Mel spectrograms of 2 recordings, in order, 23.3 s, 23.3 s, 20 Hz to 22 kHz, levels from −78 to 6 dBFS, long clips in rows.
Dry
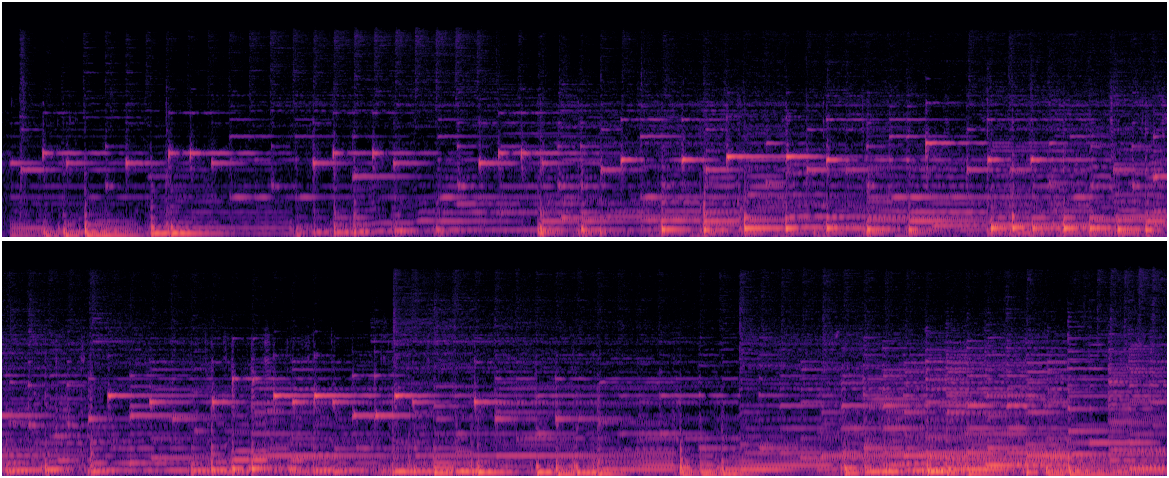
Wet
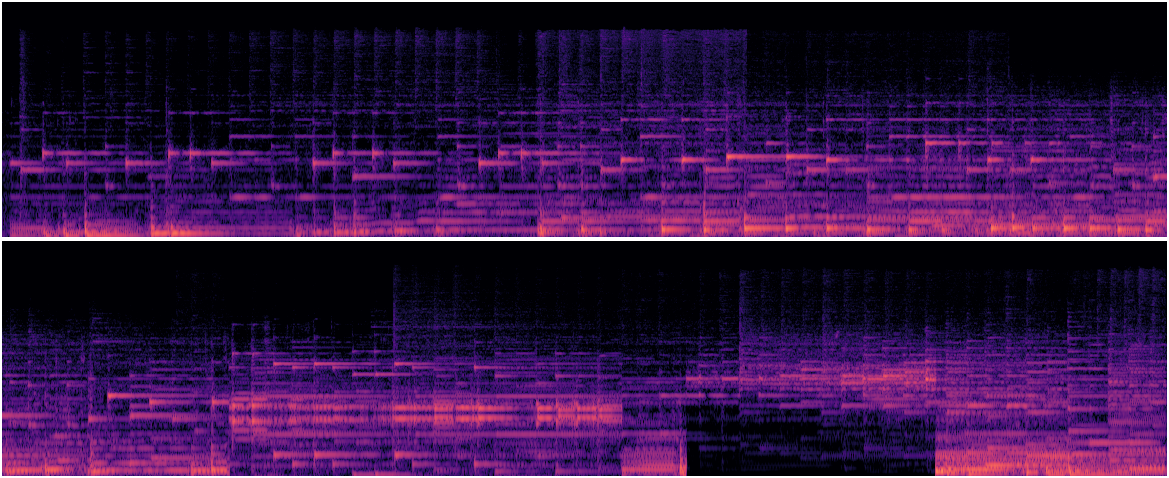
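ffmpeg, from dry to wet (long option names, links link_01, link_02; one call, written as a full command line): ffmpeg -i in.wav -filter_complex "[0:a]asettb=1/sr,asplit=3[link_01][link_02][link_03];[link_01]atrim=end=5.334[link_04];[link_02]atrim=start=5.33:end=7.45,asetpts=PTS-STARTPTS,afade=type=in:duration=0.004:curve=qsin,afade=type=out:start_time=2.116:duration=0.004:curve=qsin,aemphasis=mode=production:type=50kf[link_05];[link_03]atrim=start=7.446[link_06];[link_04][link_05]acrossfade=duration=0.004:curve1=hsin:curve2=qsin[link_07];[link_07][link_06]acrossfade=duration=0.004:curve1=qsin:curve2=hsin,asplit=2[link_08][link_09];[link_09]afade=type=in:start_time=8.87:duration=0.01,afade=type=out:start_time=9.35:duration=0.01,aecho=0:1:330|660|990|1320|1650|1980|2310|2640|2970:0.630957|0.378574|0.227145|0.136287|0.0817721|0.0490632|0.0294379|0.0176628|0.0105977[link_10];[link_08][link_10]amix=inputs=2:normalize=0,asettb=1/sr,asplit=3[link_11][link_12][link_13];[link_11]atrim=end=10.074[link_14];[link_12]atrim=start=10.07:end=13.39,asetpts=PTS-STARTPTS,afade=type=in:duration=0.004:curve=qsin,afade=type=out:start_time=3.316:duration=0.004:curve=qsin,lowpass=4700[link_15];[link_13]atrim=start=13.386[link_16];[link_14][link_15]acrossfade=duration=0.004:curve1=hsin:curve2=qsin[link_17];[link_17][link_16]acrossfade=duration=0.004:curve1=qsin:curve2=hsin,asettb=1/sr,asplit=3[link_18][link_19][link_20];[link_18]atrim=end=13.924[link_21];[link_19]atrim=start=13.92:end=17.85,asetpts=PTS-STARTPTS,afade=type=in:duration=0.004:curve=qsin,afade=type=out:start_time=3.926:duration=0.004:curve=qsin,aeval=exprs='val(0)*sin(2*PI*1100*n/s)':channel_layout=same[link_22];[link_20]atrim=start=17.846[link_23];[link_21][link_22]acrossfade=duration=0.004:curve1=hsin:curve2=qsin[link_24];[link_24][link_23]acrossfade=duration=0.004:curve1=qsin:curve2=hsin,asettb=1/sr,asplit=3[link_25][link_26][link_27];[link_25]atrim=end=18.494[link_28];[link_26]atrim=start=18.49:end=20.99,asetpts=PTS-STARTPTS,afade=type=in:duration=0.004:curve=qsin,afade=type=out:start_time=2.496:duration=0.004:curve=qsin,highpass=frequency=2000:width_type=q:width=7.2[link_29];[link_27]atrim=start=20.986[link_30];[link_28][link_29]acrossfade=duration=0.004:curve1=hsin:curve2=qsin[link_31];[link_31][link_30]acrossfade=duration=0.004:curve1=qsin:curve2=hsin,bandreject=frequency=830:width=12" out.wav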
